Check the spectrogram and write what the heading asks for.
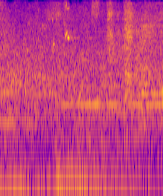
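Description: A basketball bouncing on a hardwood court during live play, with a couple of sharp knocks, over the steady background noise of an arena crowd. A thin steady tone runs through the second half.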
